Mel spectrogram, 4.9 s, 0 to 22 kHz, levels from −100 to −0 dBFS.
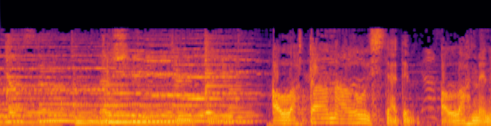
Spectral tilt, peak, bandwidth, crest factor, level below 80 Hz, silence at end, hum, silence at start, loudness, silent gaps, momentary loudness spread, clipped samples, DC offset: -5.5 dB/octave; -4 dBFS; 8.8 kHz; 14 dB; -38 dBFS; 0 s; none; 0 s; -19 LUFS; none; 6 LU; under 0.1%; under 0.1%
